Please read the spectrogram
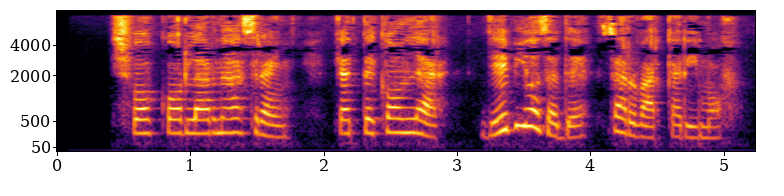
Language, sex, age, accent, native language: Uzbek, female, 18-24, Navoiy, Uzbek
